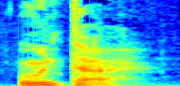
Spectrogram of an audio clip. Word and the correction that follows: Uintah: Winta. – Winta. Winta County. – Winta County. – Winta? Is that what it is? How do you say it? – Winta.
